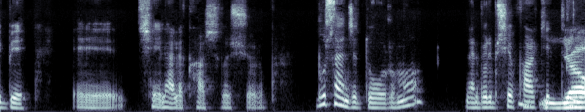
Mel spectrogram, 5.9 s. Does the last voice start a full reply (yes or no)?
yes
